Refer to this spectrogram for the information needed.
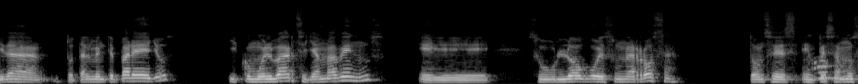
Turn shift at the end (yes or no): no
